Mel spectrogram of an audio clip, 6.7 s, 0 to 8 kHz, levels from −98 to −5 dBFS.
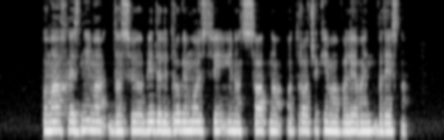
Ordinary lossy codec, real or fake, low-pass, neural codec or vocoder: none; real; none; none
